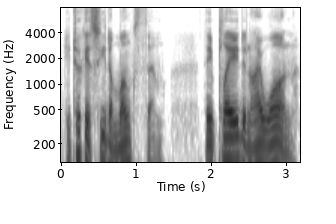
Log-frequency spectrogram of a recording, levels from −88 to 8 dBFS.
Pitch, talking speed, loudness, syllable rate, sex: 100 Hz, 205 wpm, -17 LUFS, 4.7 syllables/s, male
